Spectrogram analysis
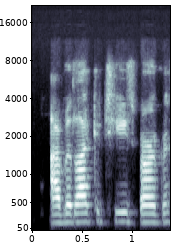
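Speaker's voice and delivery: put-on American accent, plain talking. Ordering a cheeseburger, the speaker uses an imitated American accent. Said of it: "American accent, yeah".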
